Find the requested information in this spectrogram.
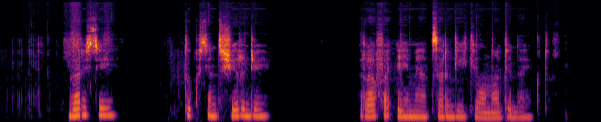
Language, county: Lithuanian, Vilnius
